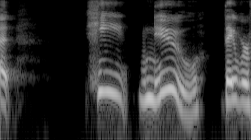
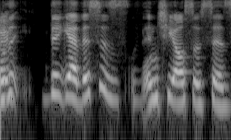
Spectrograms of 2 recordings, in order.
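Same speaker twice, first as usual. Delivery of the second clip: ordinary talk, nothing marked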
